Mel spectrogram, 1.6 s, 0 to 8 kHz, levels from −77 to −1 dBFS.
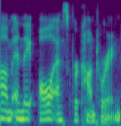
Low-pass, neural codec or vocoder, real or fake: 7.2 kHz; none; real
